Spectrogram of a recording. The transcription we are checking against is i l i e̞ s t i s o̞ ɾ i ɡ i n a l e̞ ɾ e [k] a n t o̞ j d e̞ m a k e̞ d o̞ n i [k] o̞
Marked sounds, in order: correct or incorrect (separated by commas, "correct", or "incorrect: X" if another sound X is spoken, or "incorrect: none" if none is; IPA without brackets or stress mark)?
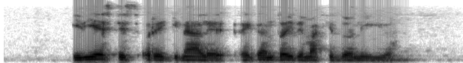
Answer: incorrect: ɡ, incorrect: none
